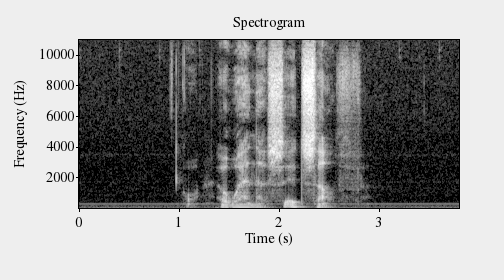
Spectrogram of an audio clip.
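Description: A middle-aged man speaks briefly and calmly close to a microphone.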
